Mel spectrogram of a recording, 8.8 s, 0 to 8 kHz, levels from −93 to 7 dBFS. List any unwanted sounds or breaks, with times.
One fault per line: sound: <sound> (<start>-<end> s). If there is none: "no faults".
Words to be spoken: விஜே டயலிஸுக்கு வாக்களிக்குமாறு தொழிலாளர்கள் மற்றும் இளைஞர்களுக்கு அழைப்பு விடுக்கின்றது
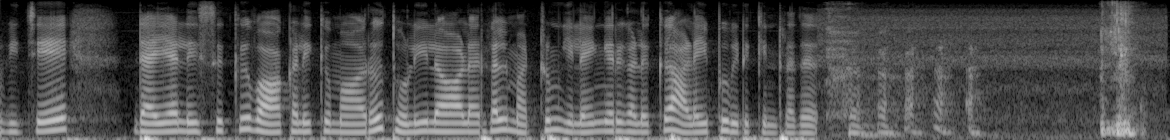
sound: laugh (6.2-7.5 s)
sound: laugh (8.2-8.6 s)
